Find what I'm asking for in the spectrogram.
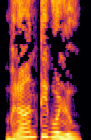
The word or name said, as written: ಭ್ರಾಂತಿಗೊಳ್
